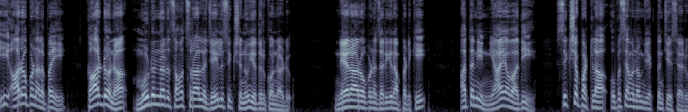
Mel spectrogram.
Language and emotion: Telugu, neutral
